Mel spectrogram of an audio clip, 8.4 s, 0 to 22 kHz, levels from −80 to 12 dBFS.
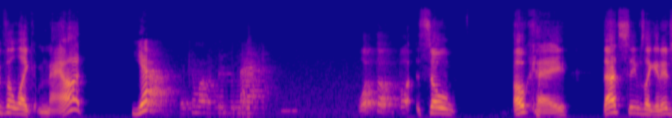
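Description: A speech recording whose sound turns roomy, hollow and thin from 1.85 s to 5.09 s, dropping roughly 10 dB with room noise sitting around 30 dB below the speech. This is most likely a switch to a distant microphone. The sudden change at both ends, together with the added room tone, sets it apart from a gradual equalisation or level change. Inside that stretch, from 2.60 s to 3.32 s, the sound becomes a rigid metallic buzz at 188 Hz that still loosely tracks the speech. This is robotic sound from repeated short buffers. A fixed pitch at that rate fits a block of about 5.3 ms being repeated while most of the real audio is skipped, likely because new audio arrived too late. That fixed pitch distinguishes it from ordinary dropouts or codec warble.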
